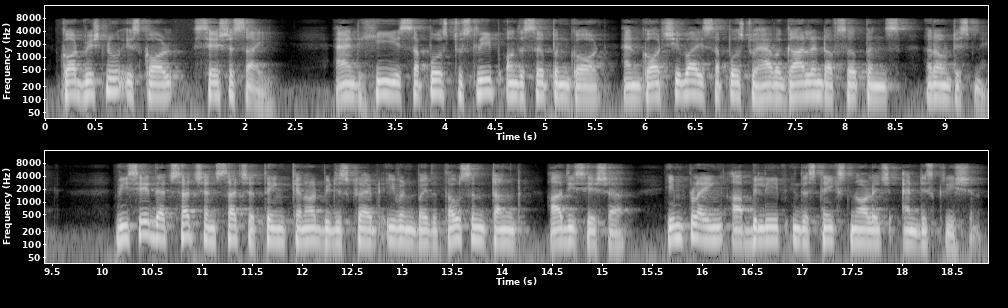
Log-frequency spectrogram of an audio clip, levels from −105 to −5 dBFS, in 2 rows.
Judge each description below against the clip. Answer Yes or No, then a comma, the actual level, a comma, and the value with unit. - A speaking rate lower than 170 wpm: No, average, 175 wpm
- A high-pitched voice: No, low, 120 Hz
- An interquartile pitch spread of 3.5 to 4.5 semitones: No, average, 2.7 semitones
